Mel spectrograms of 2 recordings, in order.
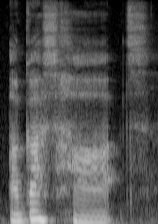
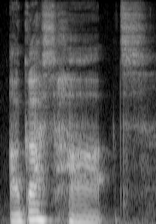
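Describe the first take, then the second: No difference in how they are said.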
